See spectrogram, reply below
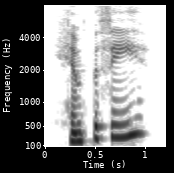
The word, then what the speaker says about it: himpathy: And I don't remember which one it is in which she coined the term himpathy, as it rhymes with sympathy, to describe what is allegedly a societal impulse en masse to sympathize with powerful men who perpetrate bad acts against women.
